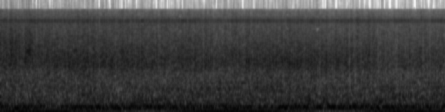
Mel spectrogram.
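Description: Harsh noise music: a loud, unbroken wall of distorted noise with a heavy low rumble, its level unchanging, and a thin high whine held above it.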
